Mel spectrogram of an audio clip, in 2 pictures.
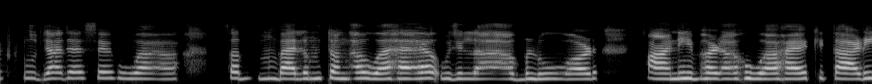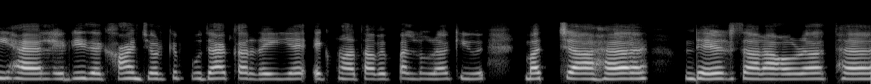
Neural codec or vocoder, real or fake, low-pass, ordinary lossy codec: codec, 16 kHz, 0.8 kbps, ZipCodec; fake; 7.2 kHz; none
